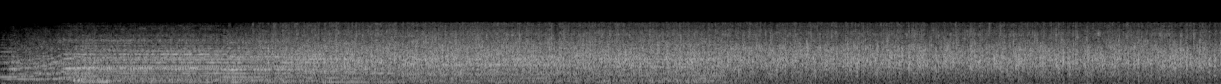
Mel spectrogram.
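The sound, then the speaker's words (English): An audience breaks into sustained applause as the curtain falls on All My Sons, thanking the cast: a dense, steady wash of clapping that swells quickly and holds at full strength to the end, with a fading musical chord at the very start. “Curtain falls on All My Sons, and that applause is our thanks to a stellar cast for their really fine performances.”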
